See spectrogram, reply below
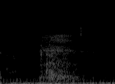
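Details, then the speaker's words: Sleeping dog, sound asleep: a single soft, rough, noisy snoring breath against low room hum. "if you can hear that that's the dog snoring"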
